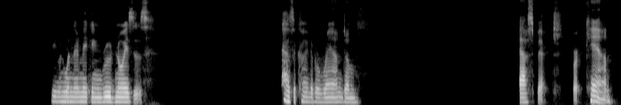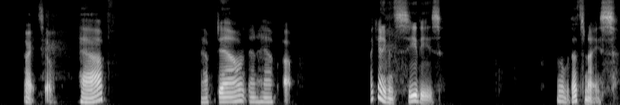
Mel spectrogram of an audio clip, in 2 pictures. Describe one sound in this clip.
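An older woman speaks calmly in short phrases, close through a clip-on microphone.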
